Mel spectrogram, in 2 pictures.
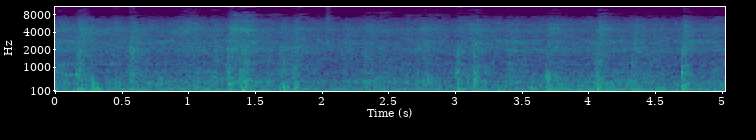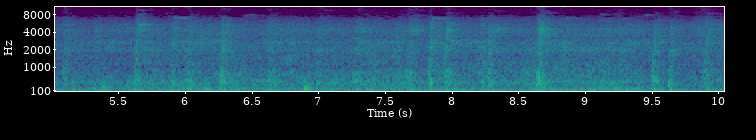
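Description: Train running along the track, heard from inside a coach at an open window: a steady rumble of the wheels on the rails with frequent irregular clicks and clatter.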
